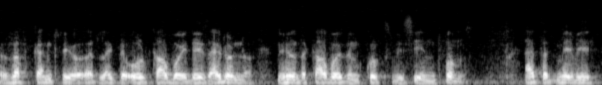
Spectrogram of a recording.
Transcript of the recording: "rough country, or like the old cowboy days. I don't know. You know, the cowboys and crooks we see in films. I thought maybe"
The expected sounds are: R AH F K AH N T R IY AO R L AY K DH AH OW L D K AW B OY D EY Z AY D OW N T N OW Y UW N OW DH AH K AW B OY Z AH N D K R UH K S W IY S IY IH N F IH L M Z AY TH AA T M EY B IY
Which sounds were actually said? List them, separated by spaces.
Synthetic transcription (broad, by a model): R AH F K AH N T R IY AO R L AY K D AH OW L D K AW B OY D EY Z AY D OW N T N OW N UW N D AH K AW B OY Z AH N D K UH K S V IY S IY IH N F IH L M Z AY T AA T M EY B IY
